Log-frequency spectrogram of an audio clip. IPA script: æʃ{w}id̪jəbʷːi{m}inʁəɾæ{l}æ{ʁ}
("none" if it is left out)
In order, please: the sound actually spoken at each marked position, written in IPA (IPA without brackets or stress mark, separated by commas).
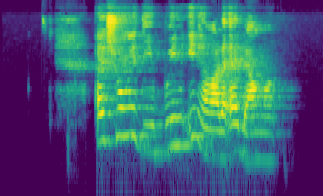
u, n, l, none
